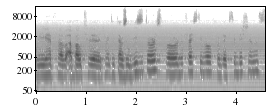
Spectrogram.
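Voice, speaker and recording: A man with a Polish accent speaks fairly quickly, in a flat monotone. His pitch is fairly high, and the room echo is audible. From Poland. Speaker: photo festival director. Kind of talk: conference presentation. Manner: halting.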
